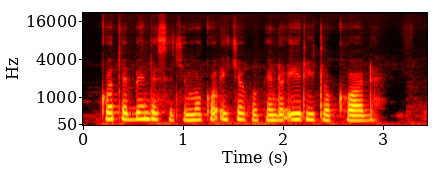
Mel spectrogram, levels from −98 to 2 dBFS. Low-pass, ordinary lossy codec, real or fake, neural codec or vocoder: none; none; fake; codec, 44.1 kHz, 7.8 kbps, DAC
